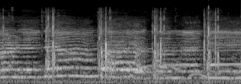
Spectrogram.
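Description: Group of women singing a Haryanvi folk song (lokgeet) together, keeping time with steady hand claps about twice a second.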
